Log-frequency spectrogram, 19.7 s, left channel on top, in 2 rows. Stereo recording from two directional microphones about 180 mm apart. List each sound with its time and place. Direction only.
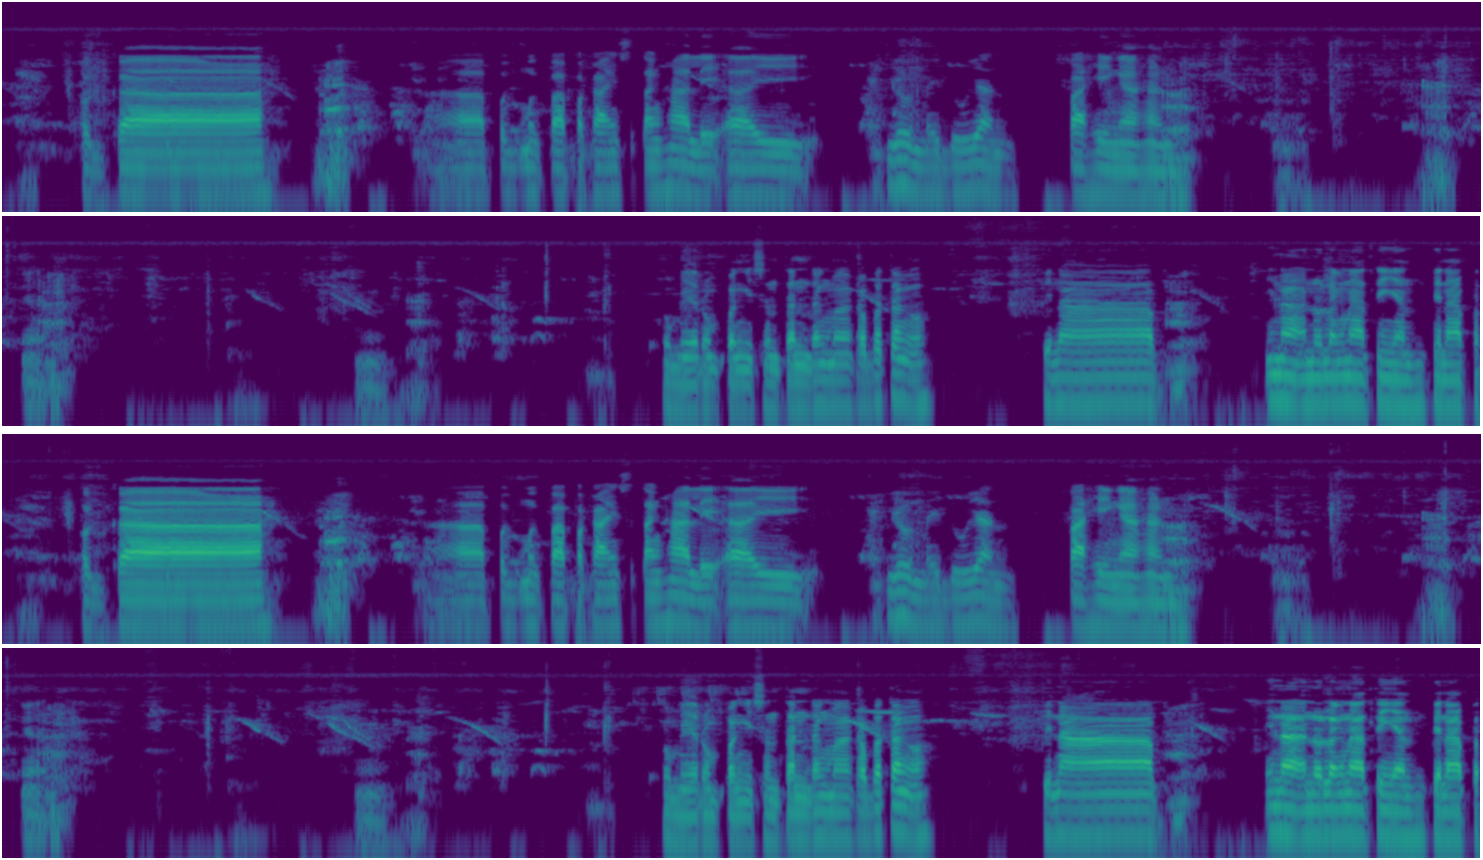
0.3 s a sound: 5° right (ahead or behind)
0.8 s speech: 15° right (ahead or behind)
2.0 s pig: 35° right (ahead or behind)
2.9 s speech: 10° right (ahead or behind)
5.7 s speech: 35° right (ahead or behind)
6.1 s speech: 15° right (ahead or behind)
9.8 s pig: 15° right (ahead or behind)
14.3 s speech: 15° right (ahead or behind)
18.5 s speech: 20° right (ahead or behind)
